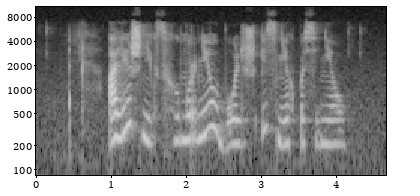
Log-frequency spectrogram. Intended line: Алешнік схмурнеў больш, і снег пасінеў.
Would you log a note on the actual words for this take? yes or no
no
